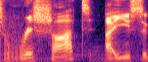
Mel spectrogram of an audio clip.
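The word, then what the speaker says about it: Richat: In the first couple uh I just want to say it's Rishot. I used to call it Rickot. I was mispronouncing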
